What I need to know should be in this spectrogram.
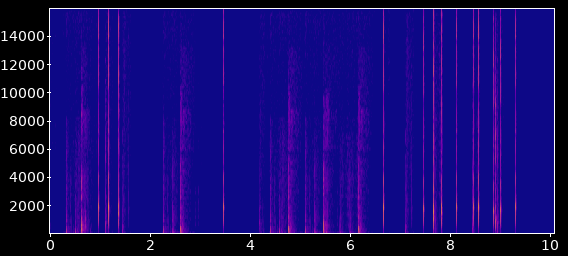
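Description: Loose stone blocks pop off with short clicks.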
